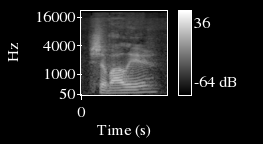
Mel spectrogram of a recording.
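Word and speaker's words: chevalier: So, um that's uh French shavalier. So, um I wasn't even close. Yeah. And it obviously you pronounce it differently, but it's interesting.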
